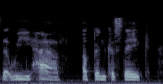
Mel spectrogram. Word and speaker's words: Castaic: He lived in a city called Castaic, which is about 70 miles. – How do you spell that? – C-A-S-T-A-I-C, Castaic.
